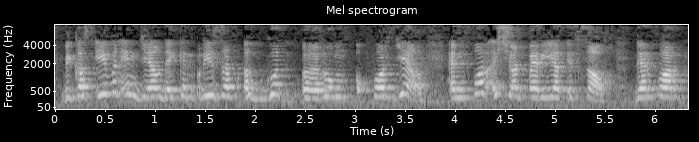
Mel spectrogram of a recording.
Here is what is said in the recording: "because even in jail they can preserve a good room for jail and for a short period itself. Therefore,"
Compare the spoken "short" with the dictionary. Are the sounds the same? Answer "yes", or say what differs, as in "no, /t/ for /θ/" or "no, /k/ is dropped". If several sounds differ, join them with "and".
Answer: yes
